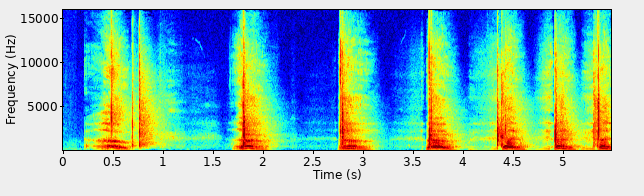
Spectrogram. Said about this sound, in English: Iceland. Let's do the Viking clap.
